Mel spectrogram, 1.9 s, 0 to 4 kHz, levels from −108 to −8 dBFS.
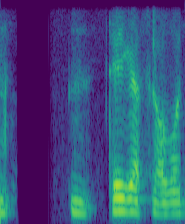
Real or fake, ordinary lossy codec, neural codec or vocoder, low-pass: real; none; none; 3.6 kHz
